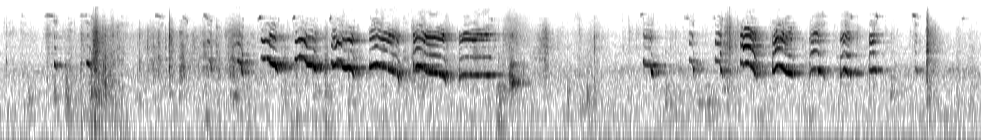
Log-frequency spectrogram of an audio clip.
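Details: Jackabee (Beagle Jack Russell cross) puppies playing and wrestling indoors give bursts of high, thin, downward-sliding whimpers and yelps, several in quick succession, then a pause and another run.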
